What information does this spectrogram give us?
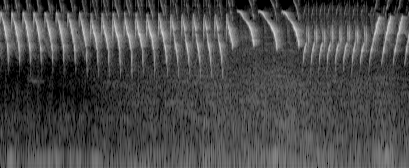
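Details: Caged Belgian canary singing to prompt other canaries: a rapid rolling trill of sharp downward-sweeping notes, broken by two long slurred whistles before the quick trill returns.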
